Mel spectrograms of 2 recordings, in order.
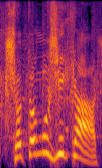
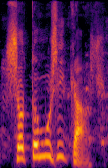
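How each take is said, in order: First: High, loud "Co tomu říkáš?" with laughter; mimicking wife, high and laughing; mock wife's question. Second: High laughing "Co tomu říkáš?", stress on "tomu"; quoting wife with a laugh; repeated wife's question. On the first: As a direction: squeak out the wife's final question. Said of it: "Ta důležitá poslední věta". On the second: Retold or imitated. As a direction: echo the wife's line high and amused. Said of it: "řekne".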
